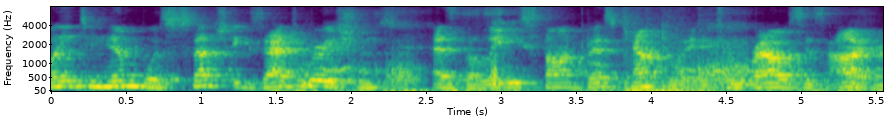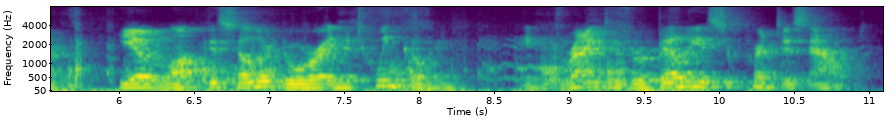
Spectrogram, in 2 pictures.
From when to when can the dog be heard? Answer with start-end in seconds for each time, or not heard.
1.5-10.4.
